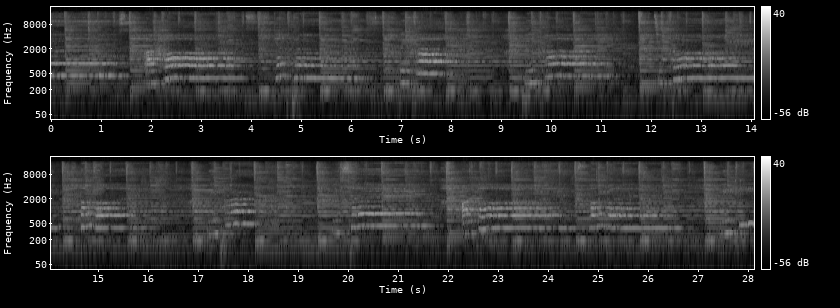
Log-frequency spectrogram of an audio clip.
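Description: A woman singing with a strummed acoustic guitar accompanying her, her sung lines coming in phrases every two to three seconds.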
